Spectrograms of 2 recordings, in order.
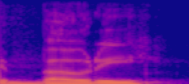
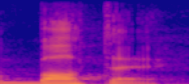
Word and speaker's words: Bodhi: name like you know I say Bodhi but you know ball day okay fine that's probably what it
